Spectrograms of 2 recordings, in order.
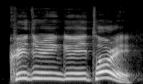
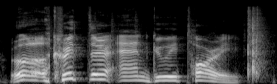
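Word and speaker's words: Critter & Guitari: on it out there crittering tori that was not great pronunciation pronunciation critter and guitori is the brand they have a very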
